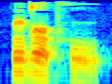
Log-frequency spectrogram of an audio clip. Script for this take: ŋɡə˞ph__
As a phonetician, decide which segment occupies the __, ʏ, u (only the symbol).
u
